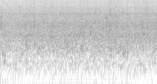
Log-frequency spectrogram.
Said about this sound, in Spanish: Y el río sigue, hablándonos en las voces de agua y piedra, de chicharra y grillo, de ave y ardilla, de la brisa por el dosel.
